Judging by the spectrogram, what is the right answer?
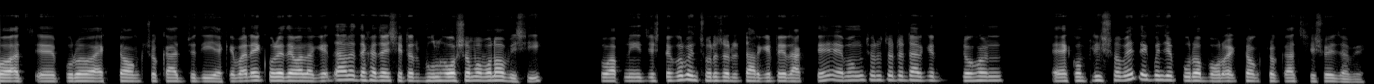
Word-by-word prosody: আ - - +6 0.2
যে 150 - -1 0.2
পুরো 160 0 +3 0.2
একটা 145 - -5
অংশ 150 0 -11 0.2
কাজ 155 -1 +1
যদি 150 -1 -4
একেবারেই 160 +6 +1
করে 175 0 +7
দেয়া 170 -1 +7
লাগে। 160 +1 -1
তাহলে 205 +1 +4
দেখা 185 0 +2
যায় 180 -1 +4
সেটার 175 -1 -1
ভুল 170 0 +1
হওয়ার 175 0 +7
সম্ভাবনাও 180 +1 +4
বেশি। 145 +1 -4 0.6
তো - - -12
আপনি 165 0 -6 0.2
চেষ্টা 165 +2 -4
করবেন 205 +2 +3
ছোট, 180 -2 -1
ছোট 170 -2 +1
টার্গেট 160 -1 -1
এ - - +6
রাখতে 150 +4 -4 0.2
এবং 190 +2 -3
ছোট, 205 -1 -2
ছোট 205 0 -2
টার্গেট 185 -1 -1 0.3
যখন 180 +1 +2 0.8
একমপ্লিস 175 +2 -3
হবে 195 +2 +1
দেখবেন 215 -2 +2
যে - - +1
পুরো 180 0 +4
বড় 155 0 0
একটা 165 - -3
অংশ 155 - -16 0.2
কাজ 150 0 -1
শেষ 145 -1 -8
হয়ে 150 -1 +1
যাবে। 120 -2 -6
175 Hz, 195 wpm, -24 LUFS, 155-185 Hz, 0.8 s, করে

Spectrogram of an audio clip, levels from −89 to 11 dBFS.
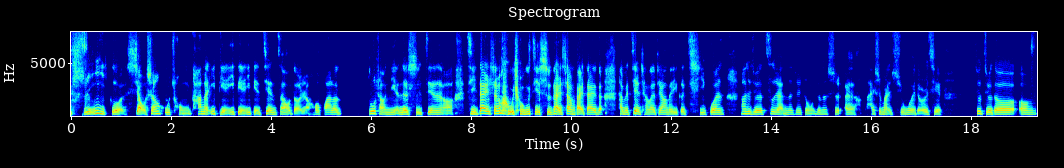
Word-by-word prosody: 十 195 +5 -1
亿 255 0 +3
个 - - +2
小 - - +3
珊 230 +2 +1
瑚 170 -8 -4
虫， 145 -4 -11
它 220 0 -3
们 205 -2 0
一 235 - +1
点 175 -7 -3
一 200 - -1
点 185 - -1
一 190 - -2
点 160 - -5
建 180 -10 +1
造 - - 0
的， - - -4
然 - - -6
后 170 - -7
花 175 +1 -4
了 170 -2 -2 0.5
多 235 +3 +6
少 240 - -2
年 165 +2 -4
的 185 - +5
时 160 -3 -5
间 175 0 -1
啊， 145 +1 -5 0.2
几 205 -5 0
代 255 -3 +8
珊 250 +7 +5
瑚 - - +6
虫， 215 -6 +2
几 215 -3 0
十 190 0 -1
代、 195 +2 +5
上 215 -3 +2
百 - - +4
代 180 -1 +1
的， 175 - -1 0.3
它 200 - -2
们 185 -2 -2
建 205 0 +5
成 155 - -10
了 160 +1 -2
这 195 +5 -3
样 175 -2 -3
的 155 -2 -4
一 - - -6
个 160 - -2
奇 165 +2 -10
观。 180 +2 +1 0.5
然 230 - -2
后 - - -1
就 230 - 0
觉 200 -1 -2
得 175 - +3
自 175 +5 -7
然 195 - -3
的 185 - -9
这 190 0 -9
种 185 +7 -10
真 185 - -8
的 200 0 -9
是， 185 0 -9
哎， 155 -2 -6 0.2
还 205 - -11
是 230 - -6
蛮 180 -8 -5
雄 155 0 -10
伟 180 -5 -2
的。 - - -6
而 160 - -2
且， - - -5 0.7
就 245 - +1
觉 180 -5 -1
得， 185 -2 +4
呃， 185 -1 -1
185 Hz, 245 characters per minute, -23 LUFS, 170-215 Hz, 0.7 s, 代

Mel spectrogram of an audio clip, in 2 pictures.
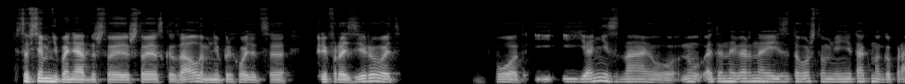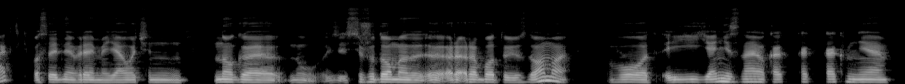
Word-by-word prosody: совсем 145 -2 +6
непонятно, 115 -3 +6
что 115 +1 -2
я 110 -1 +4
что 110 +2 +1
я 115 0 +6
сказал, 115 +4 +2
и - - +3
мне 110 -1 +2
приходится 110 -1 -1 0.3
перефразировать. 125 +2 +3 0.9
Вот, 120 -3 0
и 235 0 -4
и 130 - -6
я 130 +1 +1
не 160 +1 +2
знаю 120 -6 -2
ну, 130 -1 -3
это, 135 +3 0
наверное, 140 0 +1
из-за 130 0 -3
того, 135 0 0
что 140 -1 -6
у - - -1
меня 125 -1 -1
не 125 0 -1
так 135 +1 -2
много 125 -3 -2
практики - - -7
последнее 110 +1 -2
время. 110 -1 -1
Я 105 0 -2
очень, 110 0 -6
м, 105 -1 -5 0.3
много, 110 -3 0
ну, 95 -7 -9
здесь 95 0 -10
сижу 120 +1 -5
дома, 115 -1 +2
э, 105 0 -1
ра - - +2
работаю 115 -2 -1
из 105 - -11
дома, 155 +1 -1 0.4
вот, 110 -1 -2
и 100 - -3
я 115 +1 -2
не 135 0 +1
знаю, 120 0 -2
как 115 +1 -4
как 125 0 -7
как 120 +2 -3
мне, 115 -2 -1
115 Hz, 175 wpm, -24 LUFS, 110-125 Hz, 0.9 s, совсем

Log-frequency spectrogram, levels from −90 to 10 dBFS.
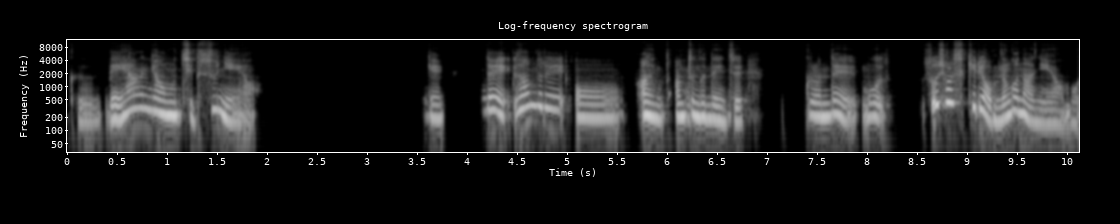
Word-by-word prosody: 그 80 +1 -11
내향형 245 - +3
집순이예요. 225 - -3 1.7
그게 195 -3 -5 0.4
근데 275 -4 +1
사람들이 330 +1 0
어 200 -1 -1 0.4
암 210 -4 +4
암튼 210 +1 +3
근데 190 -3 +2
이제 165 -1 -5 0.6
그런데 215 -2 0
뭐 205 -1 -3 0.4
소셜 430 +1 +5
스킬이 345 -6 0
없는 185 -5 +2
건 275 -3 +2
아니예요. 150 -6 -5
뭐 - - -9
215 Hz, 250 characters per minute, -22 LUFS, 190-285 Hz, 1.7 s, 소셜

